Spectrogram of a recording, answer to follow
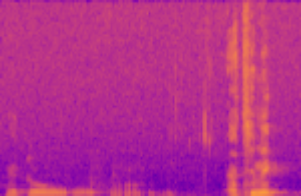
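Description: A man speaking: two short stretches of talk with a quiet pause between them.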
